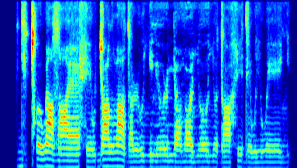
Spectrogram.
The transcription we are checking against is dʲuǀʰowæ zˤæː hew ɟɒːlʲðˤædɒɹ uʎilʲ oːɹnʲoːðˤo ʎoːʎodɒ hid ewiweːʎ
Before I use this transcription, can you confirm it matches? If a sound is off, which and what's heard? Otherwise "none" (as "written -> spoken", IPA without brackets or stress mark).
none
